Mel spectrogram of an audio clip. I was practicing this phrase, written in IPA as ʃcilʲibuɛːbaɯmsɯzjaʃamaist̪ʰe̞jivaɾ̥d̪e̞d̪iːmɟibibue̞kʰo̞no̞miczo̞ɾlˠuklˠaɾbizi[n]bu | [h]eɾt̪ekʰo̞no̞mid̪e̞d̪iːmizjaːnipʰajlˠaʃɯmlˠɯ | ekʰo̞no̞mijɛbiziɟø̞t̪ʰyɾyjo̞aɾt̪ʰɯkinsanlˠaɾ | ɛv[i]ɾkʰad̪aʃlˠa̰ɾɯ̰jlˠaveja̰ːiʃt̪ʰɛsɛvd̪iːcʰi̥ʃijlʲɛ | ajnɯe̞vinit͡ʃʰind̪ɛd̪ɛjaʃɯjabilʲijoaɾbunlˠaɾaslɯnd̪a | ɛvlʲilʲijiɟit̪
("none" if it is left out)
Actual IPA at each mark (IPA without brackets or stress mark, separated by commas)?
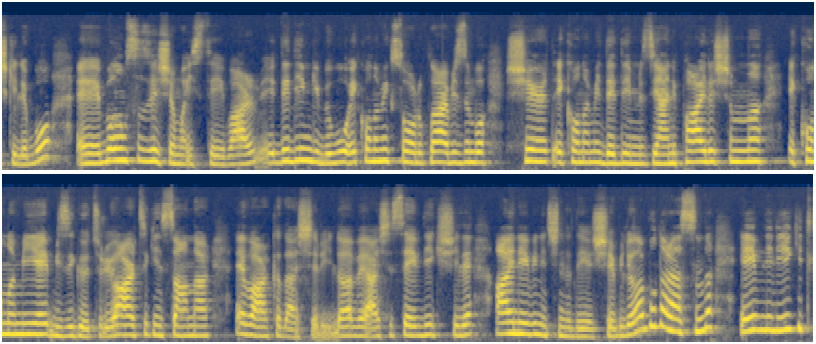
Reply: m, ʃ, a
